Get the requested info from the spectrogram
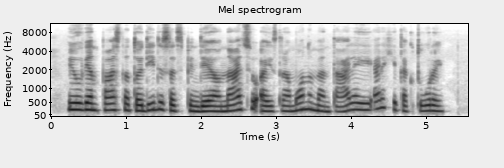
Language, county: Lithuanian, Kaunas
